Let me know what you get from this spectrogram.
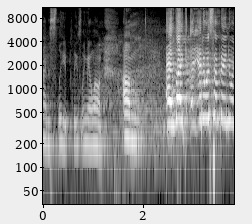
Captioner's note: audience laughs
